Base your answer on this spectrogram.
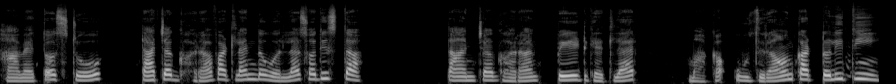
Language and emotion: Goan Konkani, fearful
